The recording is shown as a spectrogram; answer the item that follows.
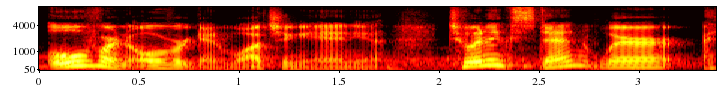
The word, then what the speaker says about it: Anya: to say my name it's anya and yeah and yeah yeah i'd say like aneurysm i'm trying to find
